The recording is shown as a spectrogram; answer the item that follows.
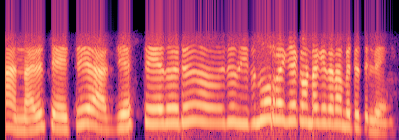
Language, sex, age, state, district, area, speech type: Malayalam, female, 45-60, Kerala, Thiruvananthapuram, urban, conversation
